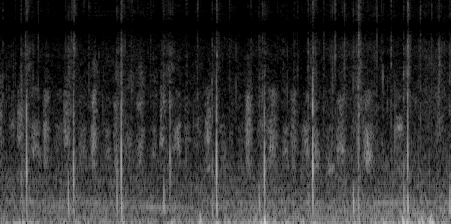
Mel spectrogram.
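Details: Shiba Inu dog bathing in water during summer, panting in quick breathy bursts roughly twice a second, irregular in rhythm, over a steady low rumble.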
